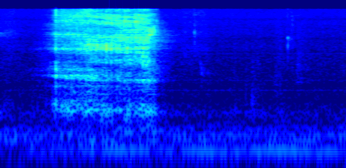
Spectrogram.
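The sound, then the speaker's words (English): A single loud, airy slurp of a full-roast Guatemala coffee being tasted, lasting about a second, a hissing rush of air and liquid that stops abruptly, over a low steady background hum with no talking. “Tasting, fun part, slurping.”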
